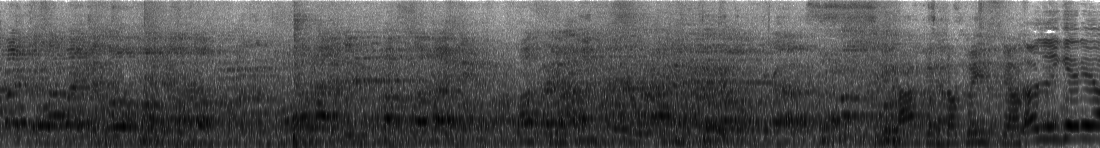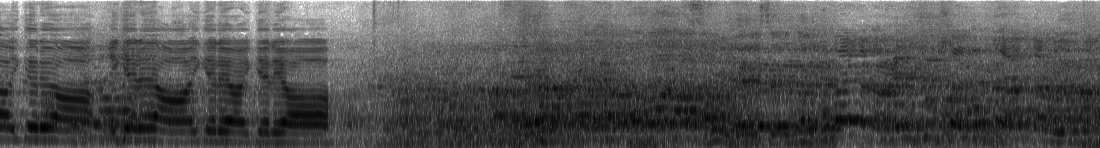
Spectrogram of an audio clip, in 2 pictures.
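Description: Men and women shout and call out loudly in an echoing hall.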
